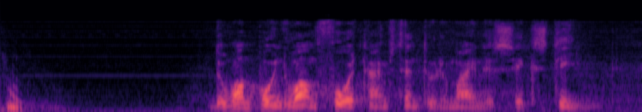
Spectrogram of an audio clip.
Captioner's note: tape slows down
